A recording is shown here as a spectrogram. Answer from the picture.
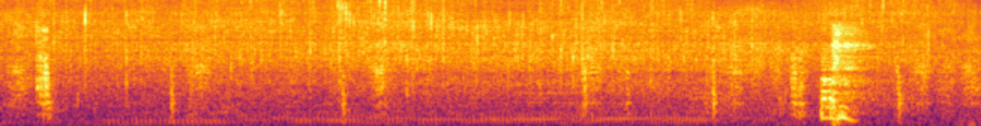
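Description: Meat frying in oil, a steady sizzle, under irregular taps of a kitchen knife dicing tomatoes on a plastic cutting board. A brief vocal sound comes near the end.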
